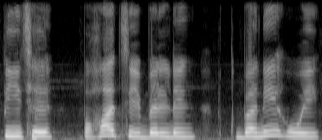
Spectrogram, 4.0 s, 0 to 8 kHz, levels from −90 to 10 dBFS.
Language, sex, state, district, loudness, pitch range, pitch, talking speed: Hindi, female, Madhya Pradesh, Bhopal, -13 LUFS, 235-260 Hz, 240 Hz, 90 wpm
